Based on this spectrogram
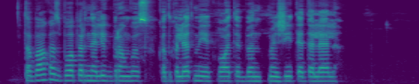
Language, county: Lithuanian, Šiauliai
